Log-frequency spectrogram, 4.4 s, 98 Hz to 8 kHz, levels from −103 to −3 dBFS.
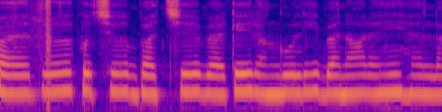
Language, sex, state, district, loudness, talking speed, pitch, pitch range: Hindi, female, Bihar, Purnia, -43 LUFS, 150 wpm, 210 Hz, 205-220 Hz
